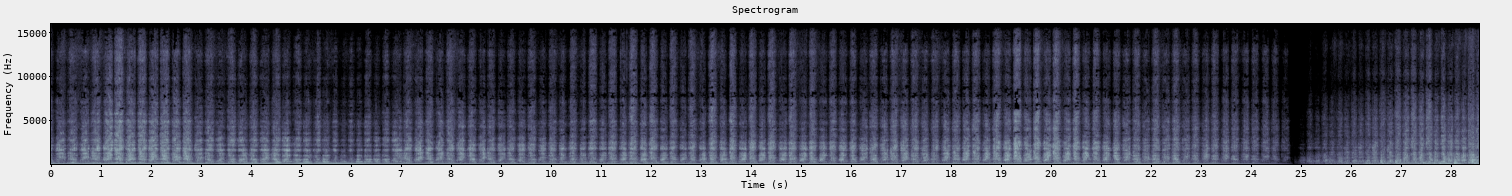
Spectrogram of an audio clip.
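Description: Hand rasp filing a new wooden axe handle in quick, even back-and-forth strokes, thinning and shaping the wood where it meets the axe head. There is a brief break near the end, then the rasping picks up again along the handle.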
